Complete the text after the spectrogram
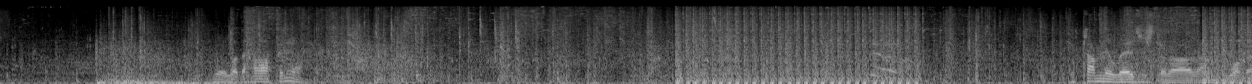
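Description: Automatic gunfire rattles in rapid bursts.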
